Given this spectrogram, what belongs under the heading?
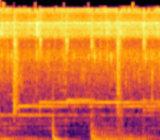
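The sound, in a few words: waterfall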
